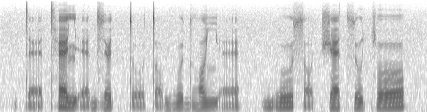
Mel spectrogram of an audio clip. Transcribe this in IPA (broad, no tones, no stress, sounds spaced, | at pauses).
t ɛ̰ tʰ ɛ lʲ ɛ̰ d͡z ø tː o̰ t ɔ̰ ɡʱ u dʱ ɔ ʎ ɛ̰ | bʱ u s ɔ̰ t͡ʃ ɛ t͡s u c o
